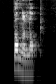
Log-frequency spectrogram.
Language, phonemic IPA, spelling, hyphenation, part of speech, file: Dutch, /ˈpɑ.nə(n)ˌlɑp/, pannenlap, pan‧nen‧lap, noun, Nl-pannenlap.ogg
- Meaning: a potholder (cloth or pad for holding hot cooking pots, etc.)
